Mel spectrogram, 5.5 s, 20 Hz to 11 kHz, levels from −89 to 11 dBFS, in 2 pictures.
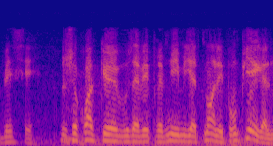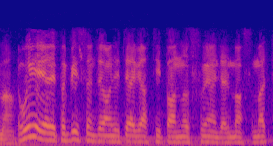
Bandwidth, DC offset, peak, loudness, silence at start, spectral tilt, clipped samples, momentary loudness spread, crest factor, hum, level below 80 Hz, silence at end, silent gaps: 8.4 kHz; under 0.1%; -14 dBFS; -28 LUFS; 0 s; -8.5 dB/octave; under 0.1%; 7 LU; 16 dB; none; -50 dBFS; 0 s; none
